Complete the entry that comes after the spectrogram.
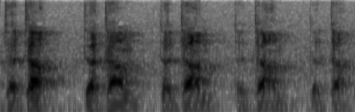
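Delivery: "da-dum" with the second beat punched each time; iambic da-dum rhythm. Shown as a demonstration. Teacher showing students the iambic beat, stress on "dum". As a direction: tap out "da-dum" as a steady iamb, light then strong. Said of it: "it has the pattern of".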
